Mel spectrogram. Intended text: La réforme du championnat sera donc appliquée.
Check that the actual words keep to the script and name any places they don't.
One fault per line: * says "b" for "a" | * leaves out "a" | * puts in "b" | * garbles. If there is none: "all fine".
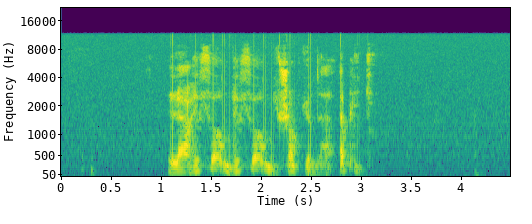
* puts in "réforme"
* leaves out "sera donc"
